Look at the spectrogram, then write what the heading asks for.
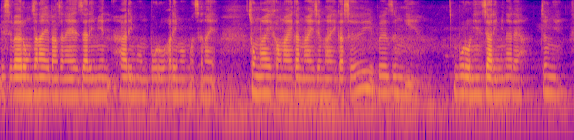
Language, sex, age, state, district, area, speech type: Bodo, female, 30-45, Assam, Baksa, rural, spontaneous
